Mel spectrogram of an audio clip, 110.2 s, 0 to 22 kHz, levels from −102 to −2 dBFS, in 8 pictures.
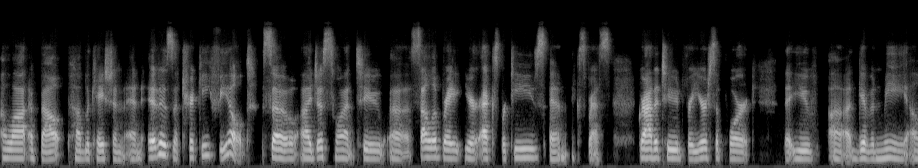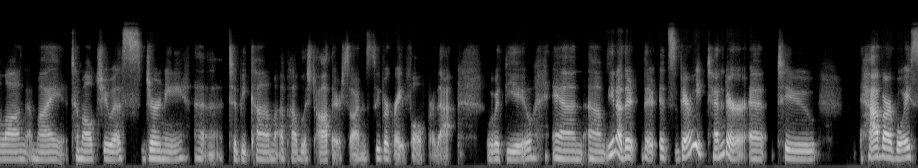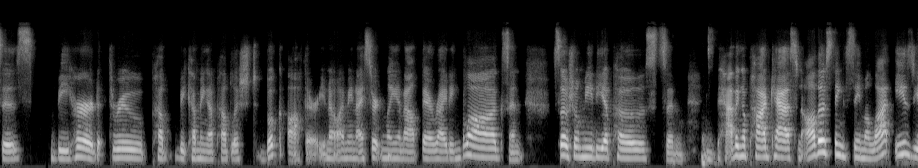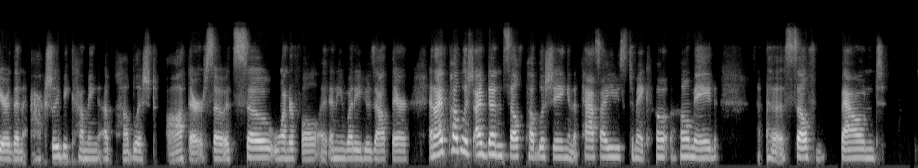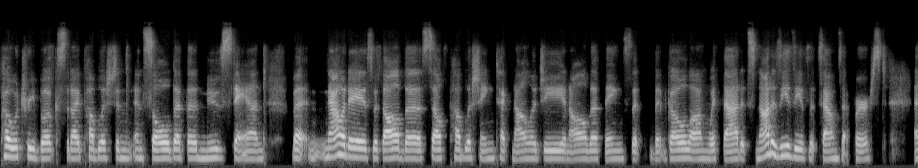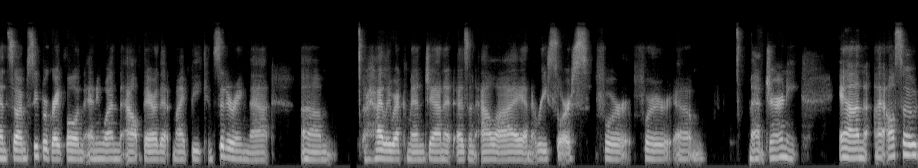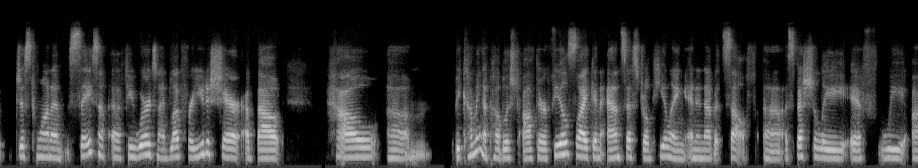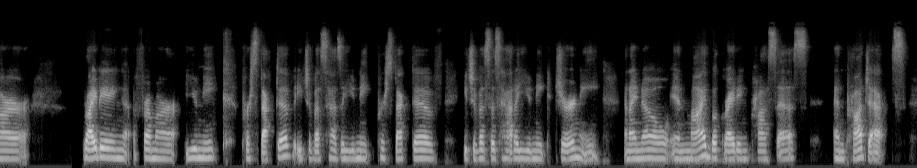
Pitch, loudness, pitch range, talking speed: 165 Hz, -32 LUFS, 150-185 Hz, 145 wpm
